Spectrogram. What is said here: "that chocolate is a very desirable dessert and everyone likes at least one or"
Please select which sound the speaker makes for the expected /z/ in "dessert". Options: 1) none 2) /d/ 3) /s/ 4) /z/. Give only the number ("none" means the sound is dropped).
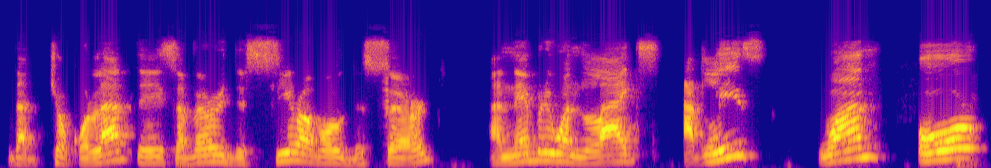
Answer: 3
